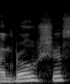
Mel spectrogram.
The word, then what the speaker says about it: Ambrosius: It's Marsha Ambrosius.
